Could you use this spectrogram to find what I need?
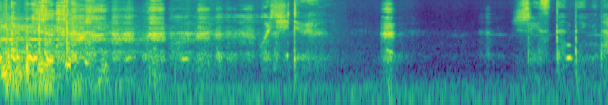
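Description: A young girl whispers softly close by.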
